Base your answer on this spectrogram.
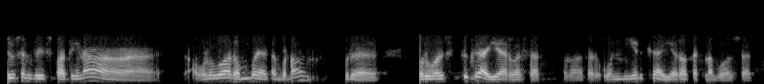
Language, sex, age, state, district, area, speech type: Tamil, male, 30-45, Tamil Nadu, Mayiladuthurai, urban, conversation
